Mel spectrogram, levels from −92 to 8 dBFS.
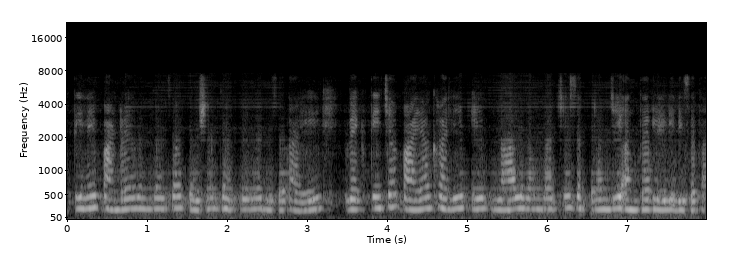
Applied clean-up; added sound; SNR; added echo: neural separator model SepFormer DNS4.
